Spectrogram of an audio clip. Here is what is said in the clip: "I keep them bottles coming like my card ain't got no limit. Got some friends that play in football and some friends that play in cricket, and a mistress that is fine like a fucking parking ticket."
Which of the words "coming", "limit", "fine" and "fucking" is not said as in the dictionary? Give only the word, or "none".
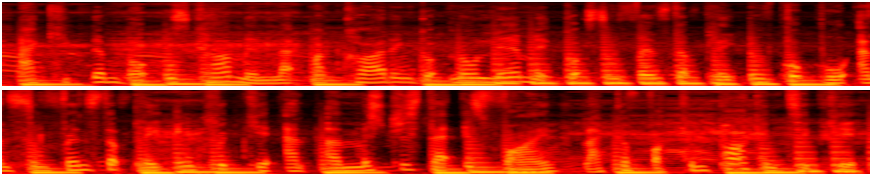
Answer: none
